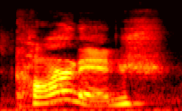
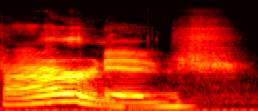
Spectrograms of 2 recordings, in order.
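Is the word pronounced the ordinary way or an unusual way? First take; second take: ordinary; unusual. First: The word has its ordinary everyday pronunciation. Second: The word has an unusual, odd pronunciation.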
